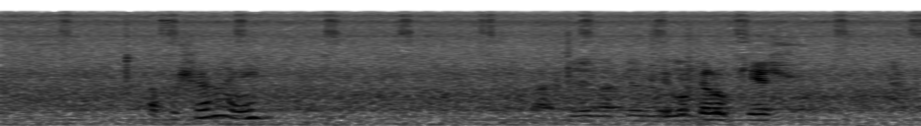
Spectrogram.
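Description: A man talks nearby, calmly, outdoors.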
